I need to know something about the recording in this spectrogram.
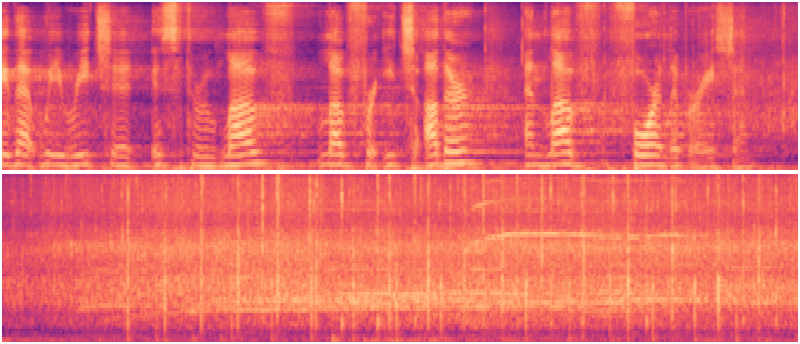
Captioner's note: audience applauding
